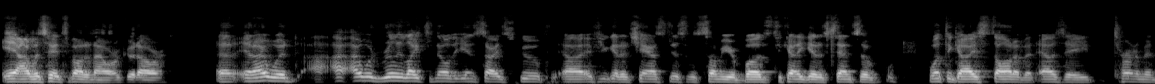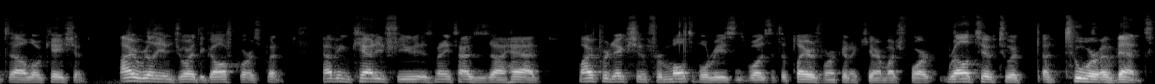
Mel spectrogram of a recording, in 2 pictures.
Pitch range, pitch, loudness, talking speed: 110-130 Hz, 120 Hz, -22 LUFS, 245 wpm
